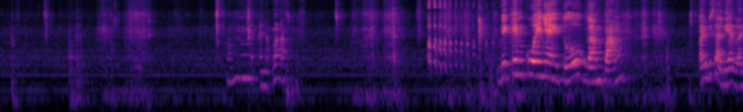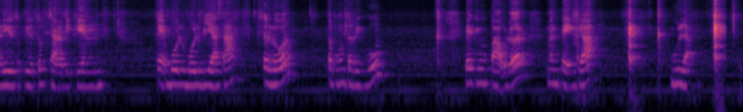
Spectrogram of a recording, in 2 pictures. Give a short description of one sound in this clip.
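A knife cuts through pineapple on a board.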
